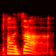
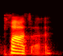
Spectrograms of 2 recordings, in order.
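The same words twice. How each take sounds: First: The stress is on the second syllable. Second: The stress is on the first syllable.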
